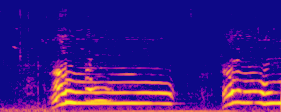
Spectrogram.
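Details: Bluetick Coonhounds out on a walk through town giving a long, steady howl of about a second, sliding up at the start and holding a level tone, followed after a short pause by a second rising howl.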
